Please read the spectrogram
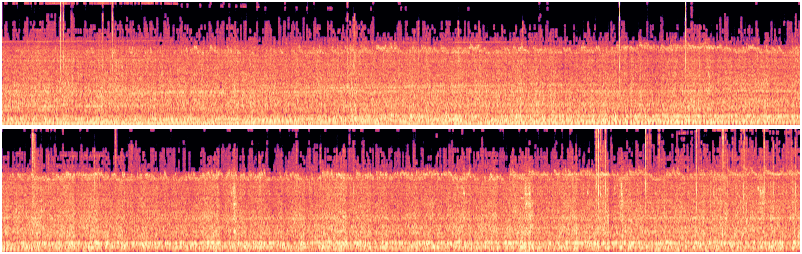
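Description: Semi-truck's diesel engine and tyre noise at highway cruising speed, heard inside the cab as a steady drone. About halfway through, the low drone moves up to a higher pitch.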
